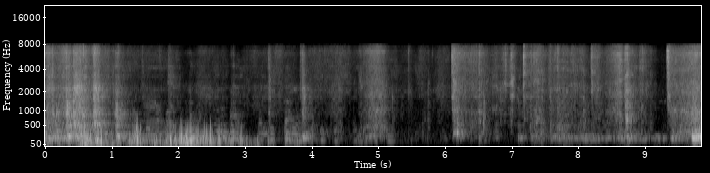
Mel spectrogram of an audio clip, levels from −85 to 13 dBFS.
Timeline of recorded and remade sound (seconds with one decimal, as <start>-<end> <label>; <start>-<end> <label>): 0.0-9.8 remade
